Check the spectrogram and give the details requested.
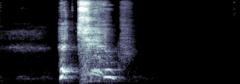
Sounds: Sneeze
